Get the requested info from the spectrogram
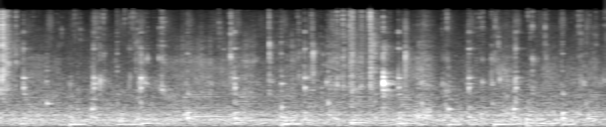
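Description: Two people biting into and chewing puffed rice cakes: many small, irregular crisp crunches.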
